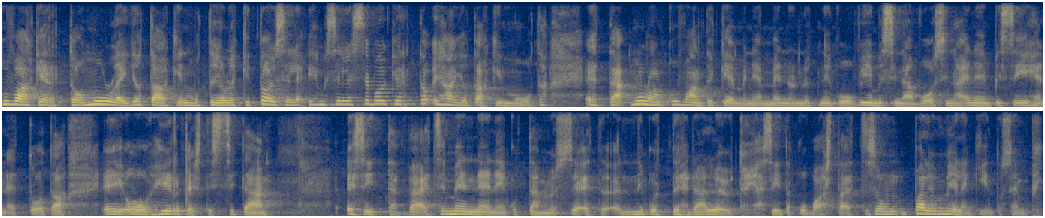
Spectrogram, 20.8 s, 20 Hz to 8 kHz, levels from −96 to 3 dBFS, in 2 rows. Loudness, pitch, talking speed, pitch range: -24 LUFS, 185 Hz, 145 wpm, 170-205 Hz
